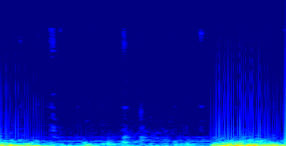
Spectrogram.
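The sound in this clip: Typing on a computer keyboard while entering a web link: a few light, irregular key clicks over a low background rumble.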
